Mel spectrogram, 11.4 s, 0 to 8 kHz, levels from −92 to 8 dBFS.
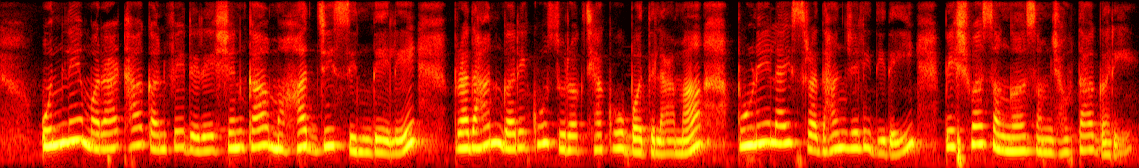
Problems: background sounds at intervals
